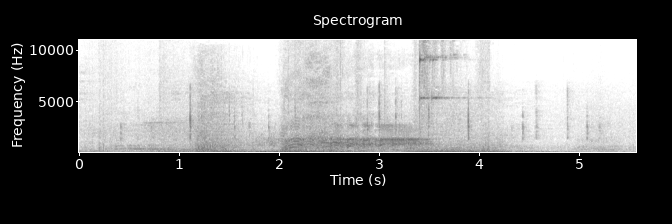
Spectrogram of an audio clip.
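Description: Weapons strike with sharp hits during a fight.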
